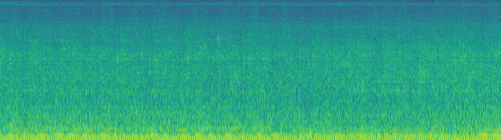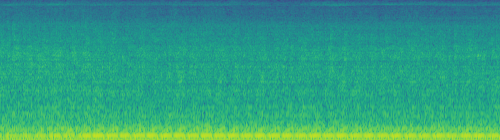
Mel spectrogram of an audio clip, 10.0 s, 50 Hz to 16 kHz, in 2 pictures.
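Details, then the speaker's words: Sixties Ford Galaxie with a small-block V8 (289, possibly a 302), carbureted, after revival: steady, even idle that never settles to a low lazy speed; high idle, suspected timing too advanced, carburetor to be checked. "I want to back the timing down with it. >> That might be why it's pretty fast idling, too."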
